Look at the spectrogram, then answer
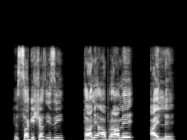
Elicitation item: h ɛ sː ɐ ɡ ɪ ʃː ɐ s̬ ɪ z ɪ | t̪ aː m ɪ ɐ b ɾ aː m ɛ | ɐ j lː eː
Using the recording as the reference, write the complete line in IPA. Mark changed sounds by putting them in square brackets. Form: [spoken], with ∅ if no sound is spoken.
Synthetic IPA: h ɛ sː ɐ ɡ ɪ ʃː ɐ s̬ ɪ z ɪ | t̪ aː [n] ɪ ɐ b ɾ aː m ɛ | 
